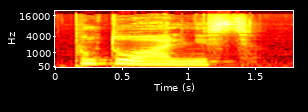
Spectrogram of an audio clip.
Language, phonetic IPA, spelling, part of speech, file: Ukrainian, [pʊnktʊˈalʲnʲisʲtʲ], пунктуальність, noun, Uk-пунктуальність.ogg
- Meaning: punctuality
